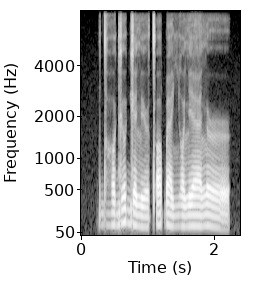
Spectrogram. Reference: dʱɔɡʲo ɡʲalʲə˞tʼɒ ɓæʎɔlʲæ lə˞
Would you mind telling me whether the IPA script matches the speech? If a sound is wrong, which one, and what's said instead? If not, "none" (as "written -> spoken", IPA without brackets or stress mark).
none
